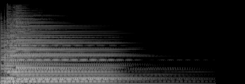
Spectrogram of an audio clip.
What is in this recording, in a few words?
B-Minor Major 7th Sharp 5th B down Guitar; strummed; JGuitar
